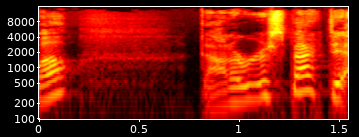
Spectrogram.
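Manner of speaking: ordinary talk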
